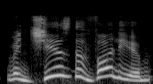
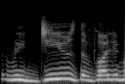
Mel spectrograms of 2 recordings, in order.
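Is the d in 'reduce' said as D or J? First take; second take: J; D. First: The d in reduce sounds like j. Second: The d in reduce sounds like d. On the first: The speaker calls it right. "So we say reduce the volume" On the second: The speaker calls it wrong. "not reduce the volume"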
